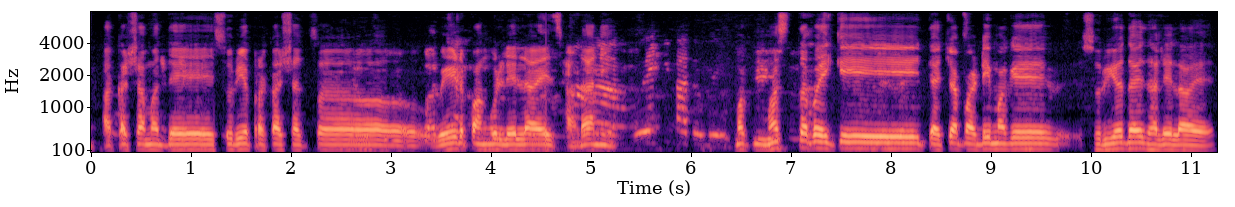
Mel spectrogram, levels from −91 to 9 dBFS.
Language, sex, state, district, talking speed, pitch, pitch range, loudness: Marathi, male, Goa, North and South Goa, 75 wpm, 115 Hz, 110-130 Hz, -14 LUFS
